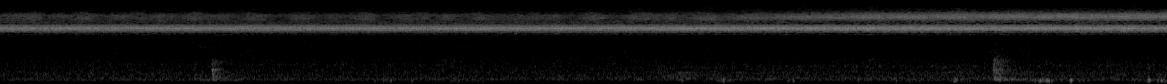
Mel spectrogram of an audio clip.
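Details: A sustained shrill buzz of Christmas beetles rings without a break over South African bushveld, in real time; two brief sharp clicks or rustles break through around the second and tenth seconds.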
